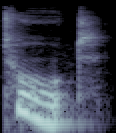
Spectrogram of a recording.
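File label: "taut", British English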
